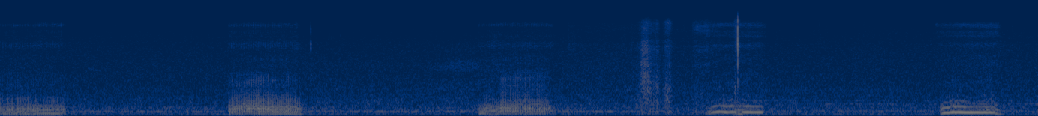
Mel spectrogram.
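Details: Three-month-old male Shar Pei puppy asleep indoors, snoring louder over time; low rasping snores in bursts about every three seconds, some with a buzzy rattling tone, separated by quiet breathing.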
